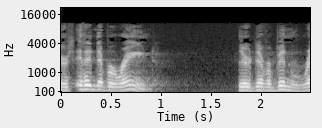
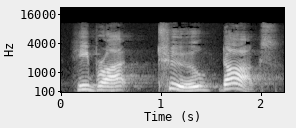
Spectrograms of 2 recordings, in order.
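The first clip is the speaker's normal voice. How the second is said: slow, weighty punchline; slow each word down to land it; slow emphasis; 3 semitones higher, 3 dB louder, much slower than usual. Acted.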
